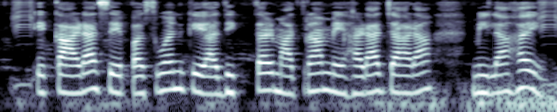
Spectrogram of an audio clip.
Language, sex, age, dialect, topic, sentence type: Magahi, female, 25-30, Western, agriculture, statement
